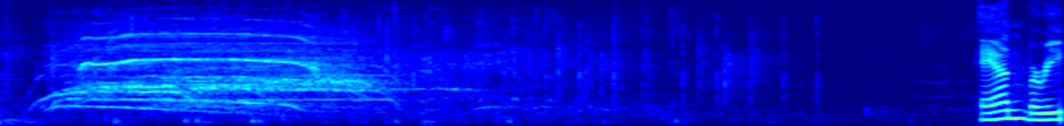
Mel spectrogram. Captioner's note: applause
